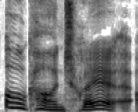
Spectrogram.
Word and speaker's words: au contraire: au contraire, which is French and it means the same thing.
